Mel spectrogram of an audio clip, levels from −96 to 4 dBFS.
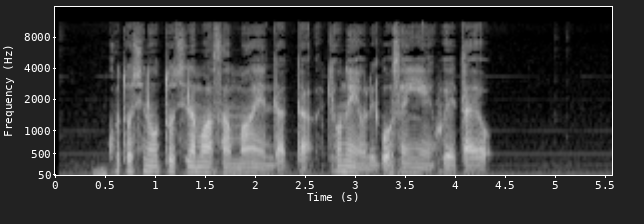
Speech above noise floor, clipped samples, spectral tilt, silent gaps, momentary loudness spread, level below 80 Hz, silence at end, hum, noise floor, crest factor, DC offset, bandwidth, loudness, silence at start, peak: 36 dB; under 0.1%; -3.5 dB/octave; none; 6 LU; -52 dBFS; 1.25 s; none; -61 dBFS; 22 dB; under 0.1%; 11.5 kHz; -25 LUFS; 0.4 s; -4 dBFS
